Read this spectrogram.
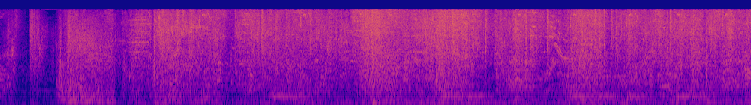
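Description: Magical spell effects whoosh and crackle in a fight.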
